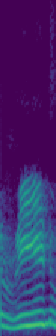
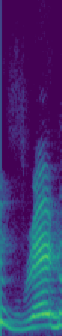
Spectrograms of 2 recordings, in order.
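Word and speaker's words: read: रीड का वी टू एंड we three रेड हो जाएगा। रेड उसको हम रीड नहीं बोलेंगे। स्पेलिंग भले ही सेम हो लेकिन प्रोनंसिएशन अलग हो जाएगा।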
